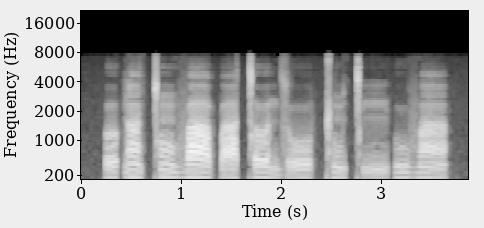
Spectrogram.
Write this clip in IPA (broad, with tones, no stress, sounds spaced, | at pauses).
ɤ˩˧˩ ɠ ã˥˨ ǀ õ˥˨ v aː˥˨ p a˩˧˩ ǀ ɤ˥˨ n z oː˩˧˩ ǁ ũ˥˨ ǀ ĩ˩˧˩ | u˥˨ v ã˥˨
